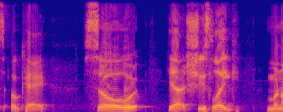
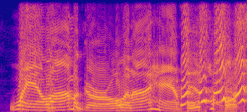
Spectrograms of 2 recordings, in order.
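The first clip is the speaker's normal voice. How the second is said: silly southern girl impression, close to laughing; mock southern accent; 5 semitones higher than usual. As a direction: imitate a bad audiobook southern accent. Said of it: "gave Ansel a southern accent".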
